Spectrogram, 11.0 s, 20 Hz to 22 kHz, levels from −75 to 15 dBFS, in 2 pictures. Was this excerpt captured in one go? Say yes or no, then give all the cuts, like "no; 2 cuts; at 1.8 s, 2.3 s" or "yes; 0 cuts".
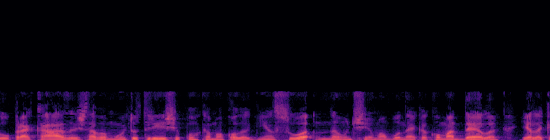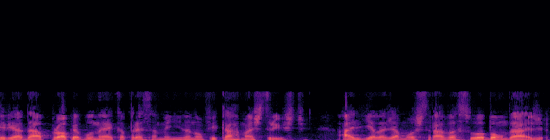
yes; 0 cuts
